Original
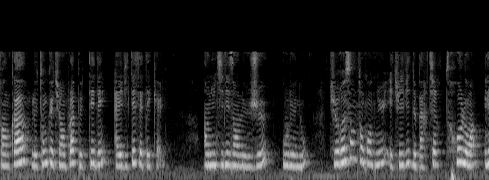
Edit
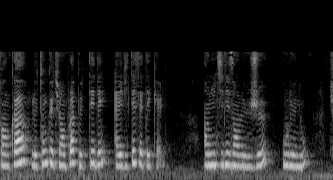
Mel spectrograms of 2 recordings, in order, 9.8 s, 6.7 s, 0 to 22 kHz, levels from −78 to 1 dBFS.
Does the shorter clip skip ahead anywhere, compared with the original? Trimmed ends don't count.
no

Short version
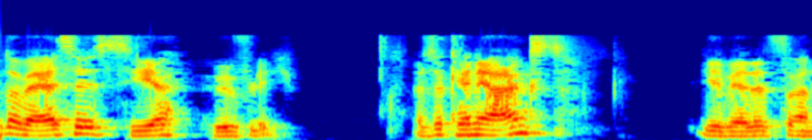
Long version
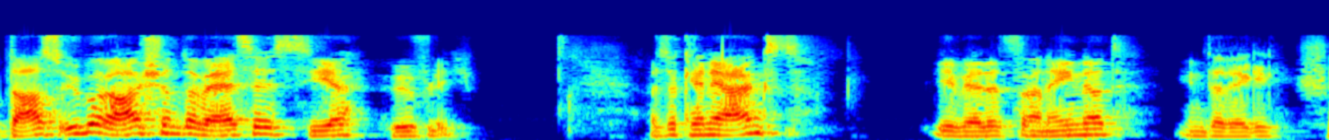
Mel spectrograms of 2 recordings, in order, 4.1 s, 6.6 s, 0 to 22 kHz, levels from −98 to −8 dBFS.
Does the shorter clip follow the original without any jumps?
no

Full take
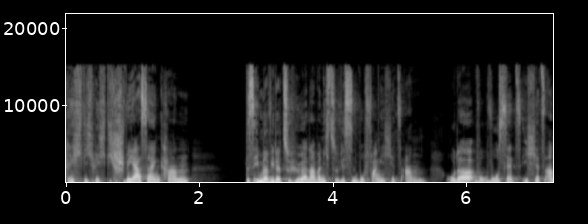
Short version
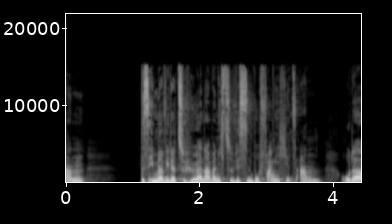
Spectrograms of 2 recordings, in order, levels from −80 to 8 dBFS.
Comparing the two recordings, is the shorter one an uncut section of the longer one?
yes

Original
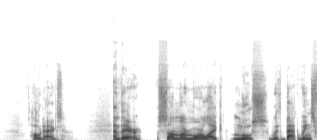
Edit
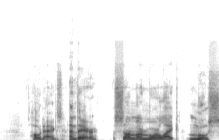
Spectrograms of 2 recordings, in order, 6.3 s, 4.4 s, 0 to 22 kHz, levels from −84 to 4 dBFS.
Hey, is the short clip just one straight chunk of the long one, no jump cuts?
no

